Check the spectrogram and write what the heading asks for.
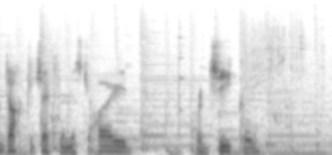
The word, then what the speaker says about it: Jekyll: jekyll mr hyde or jiko is how it's pronounced books no thanks frankenstein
